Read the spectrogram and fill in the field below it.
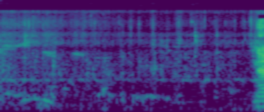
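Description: A pair of racing pigeons coo softly, murmuring in short low phrases, with a brief rustle or flutter at the end.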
